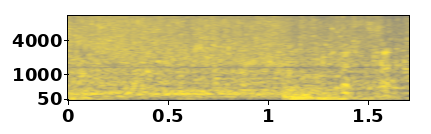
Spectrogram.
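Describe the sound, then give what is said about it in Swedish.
Liquid pours steadily into a glass, a continuous splashing, fizzy trickle that lasts a couple of seconds and swells slightly near the end, with no talking. “Så då häller vi upp här lite.”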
